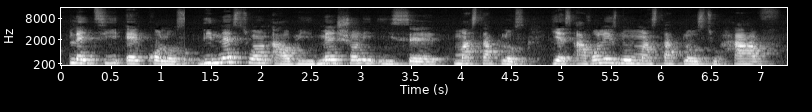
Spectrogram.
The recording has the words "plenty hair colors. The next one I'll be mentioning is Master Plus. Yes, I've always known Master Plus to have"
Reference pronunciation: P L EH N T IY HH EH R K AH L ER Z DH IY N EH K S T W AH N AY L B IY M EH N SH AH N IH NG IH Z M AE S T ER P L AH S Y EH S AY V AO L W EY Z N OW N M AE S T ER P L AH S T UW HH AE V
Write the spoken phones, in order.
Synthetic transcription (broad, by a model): P L EH N T IY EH K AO L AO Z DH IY N EH K S T W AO N AY W B IY M EH N SH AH N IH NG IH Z M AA S T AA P L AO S Y EH S AY V AO L W EY Z N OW M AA S T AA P L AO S T UW HH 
